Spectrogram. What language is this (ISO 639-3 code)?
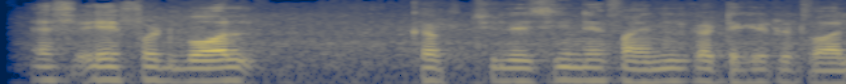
urd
